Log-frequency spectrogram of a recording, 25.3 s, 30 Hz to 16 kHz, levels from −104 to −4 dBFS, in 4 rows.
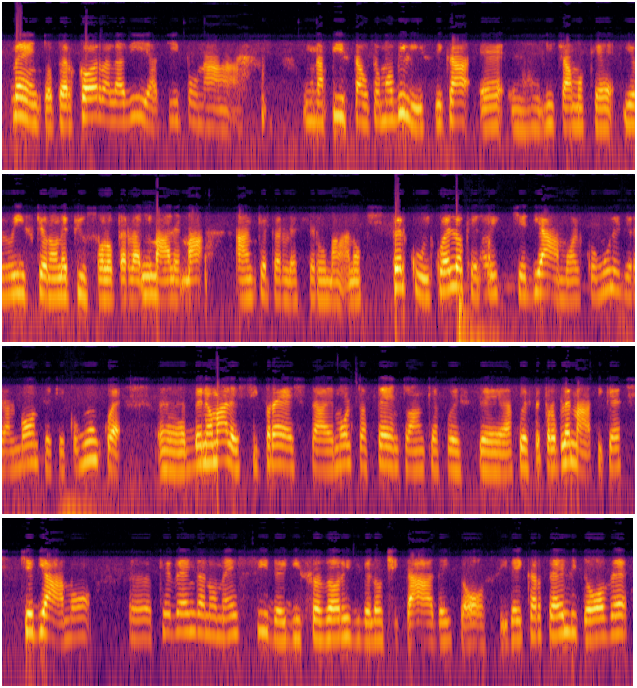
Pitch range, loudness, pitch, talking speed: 160-195 Hz, -19 LUFS, 175 Hz, 155 wpm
